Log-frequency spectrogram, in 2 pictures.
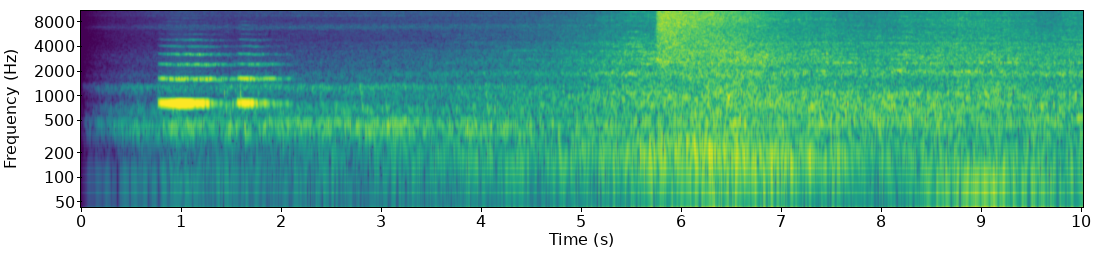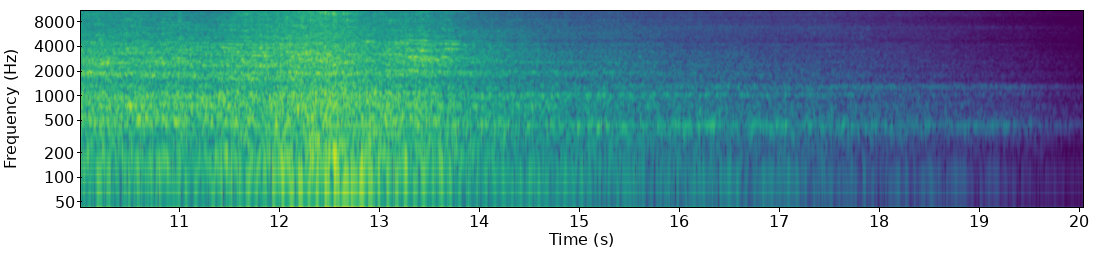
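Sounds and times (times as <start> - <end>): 
train passing by: 0.1 - 19.5
train whistle: 0.7 - 2.6.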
